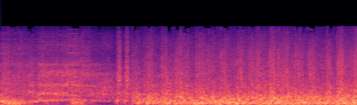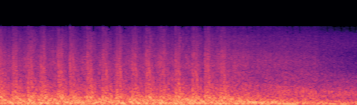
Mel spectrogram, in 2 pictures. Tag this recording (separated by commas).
Run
